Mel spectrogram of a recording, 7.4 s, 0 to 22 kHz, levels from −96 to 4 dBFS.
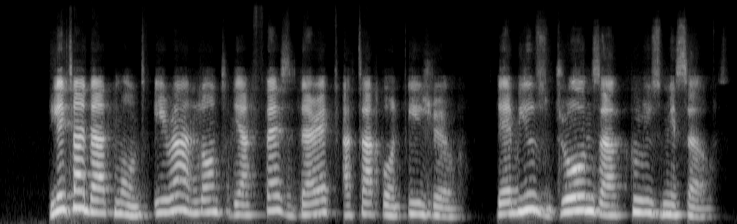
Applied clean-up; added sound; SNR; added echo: neural mask model DeepFilterNet 3.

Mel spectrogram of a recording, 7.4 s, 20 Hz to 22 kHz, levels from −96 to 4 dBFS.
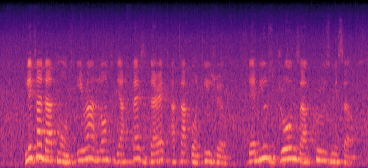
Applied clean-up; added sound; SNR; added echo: none; Stream; 15 dB; none.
